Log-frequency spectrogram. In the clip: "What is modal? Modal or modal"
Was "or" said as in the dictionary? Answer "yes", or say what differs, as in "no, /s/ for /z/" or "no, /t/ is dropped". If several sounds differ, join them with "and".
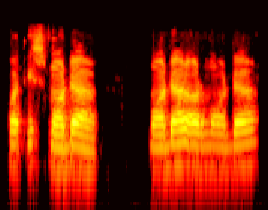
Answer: yes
